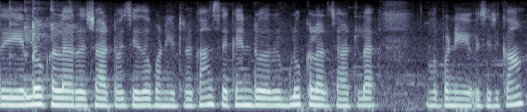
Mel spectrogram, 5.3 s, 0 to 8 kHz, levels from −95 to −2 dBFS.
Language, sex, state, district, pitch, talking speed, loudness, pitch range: Tamil, female, Tamil Nadu, Kanyakumari, 185 Hz, 160 wpm, -16 LUFS, 180-195 Hz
